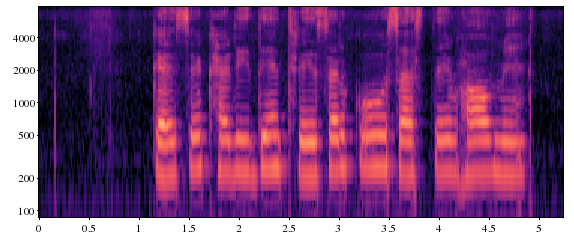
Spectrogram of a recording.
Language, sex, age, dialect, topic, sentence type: Magahi, female, 18-24, Western, agriculture, question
